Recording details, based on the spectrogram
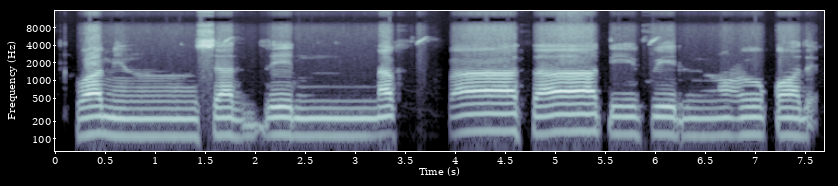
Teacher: وَمِن شَرِّ النَّفَّاثَاتِ فِي الْعُقَدِ، قاف کو موٹا کرنا ہے، دال کے اوپر قلقلہ کرنا ہے کیونکہ یہ حروف قلقلہ میں سے ہے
